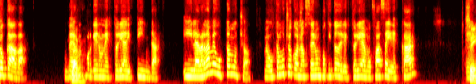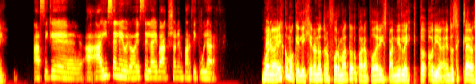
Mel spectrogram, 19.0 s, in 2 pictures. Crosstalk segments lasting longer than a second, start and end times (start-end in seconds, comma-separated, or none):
none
